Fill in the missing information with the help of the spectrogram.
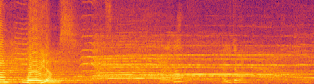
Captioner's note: audience cheering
